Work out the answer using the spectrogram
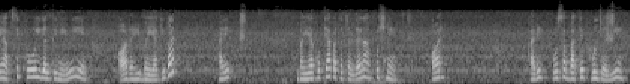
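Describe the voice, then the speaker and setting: A woman's voice: high voice, a little hiss or hum, lightly acted, rough recording. A woman voicing a cheerful middle-aged aunt. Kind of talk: animated cartoon voice acting.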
